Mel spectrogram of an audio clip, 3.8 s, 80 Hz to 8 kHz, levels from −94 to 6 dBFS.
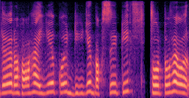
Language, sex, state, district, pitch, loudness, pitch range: Hindi, female, Madhya Pradesh, Dhar, 250 Hz, -17 LUFS, 230-260 Hz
